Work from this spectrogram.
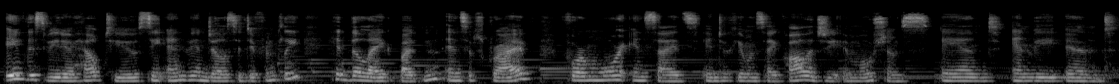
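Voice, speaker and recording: A woman's voice: on the low side, moderate pace, few pauses. A woman therapist with a Russian accent gives an earnest, explanatory talk, with frequent fillers. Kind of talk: educational talk to camera. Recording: echoey room with faint music.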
